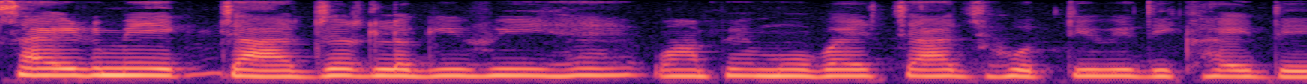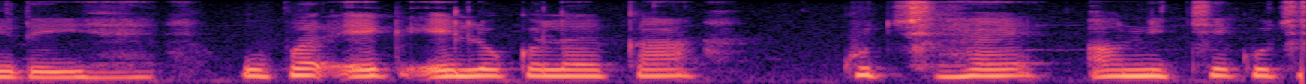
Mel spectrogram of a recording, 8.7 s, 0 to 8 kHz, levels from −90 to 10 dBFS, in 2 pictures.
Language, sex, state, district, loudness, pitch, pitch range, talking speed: Hindi, female, Karnataka, Bangalore, -15 LUFS, 195 Hz, 185-205 Hz, 185 wpm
